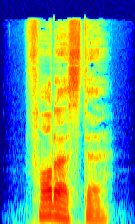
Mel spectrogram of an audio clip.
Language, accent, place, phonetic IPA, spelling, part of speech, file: German, Germany, Berlin, [ˈfɔʁdɐstə], vorderste, adjective, De-vorderste.ogg
- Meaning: inflection of vorderer: 1. strong/mixed nominative/accusative feminine singular superlative degree 2. strong nominative/accusative plural superlative degree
